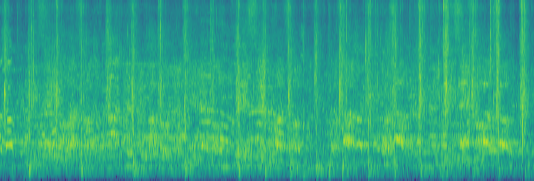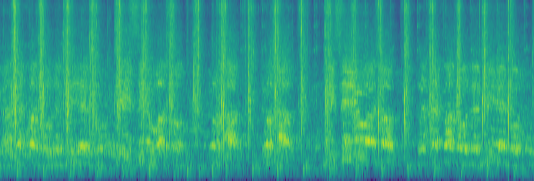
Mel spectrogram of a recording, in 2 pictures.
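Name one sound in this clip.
A large crowd sings and chants loudly in an open stadium.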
